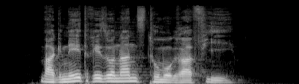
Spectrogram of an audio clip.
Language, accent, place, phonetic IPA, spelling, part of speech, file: German, Germany, Berlin, [maˈɡneːtʁezonant͡stomoɡʁaˌfiː], Magnetresonanztomografie, noun, De-Magnetresonanztomografie.ogg
- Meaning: alternative form of Magnetresonanztomographie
